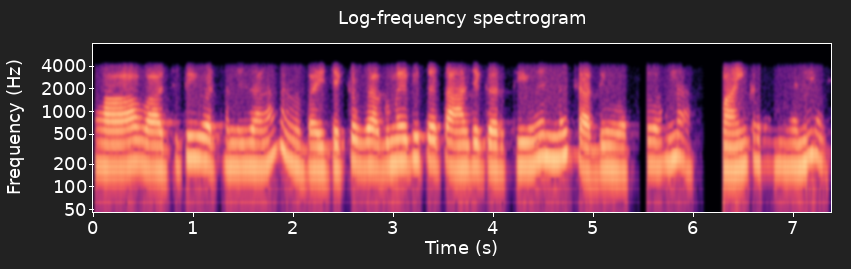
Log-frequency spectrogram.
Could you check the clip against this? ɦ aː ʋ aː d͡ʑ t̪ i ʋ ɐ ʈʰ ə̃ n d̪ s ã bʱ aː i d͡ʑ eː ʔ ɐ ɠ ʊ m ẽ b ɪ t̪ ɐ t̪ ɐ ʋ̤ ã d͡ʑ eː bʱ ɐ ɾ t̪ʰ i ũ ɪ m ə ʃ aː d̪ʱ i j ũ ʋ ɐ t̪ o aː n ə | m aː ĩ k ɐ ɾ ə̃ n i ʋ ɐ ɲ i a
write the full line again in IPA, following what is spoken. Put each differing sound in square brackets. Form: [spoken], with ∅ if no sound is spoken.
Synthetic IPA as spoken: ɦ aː ʋ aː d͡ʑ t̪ i ʋ ɐ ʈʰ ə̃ n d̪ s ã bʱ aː i d͡ʑ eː [k] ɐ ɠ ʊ m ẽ b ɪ t̪ ɐ t̪ ɐ ʋ̤ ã d͡ʑ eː [ɡʱ] ɐ ɾ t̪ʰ i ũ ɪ [n] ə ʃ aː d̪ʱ i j ũ ʋ ɐ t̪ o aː n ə | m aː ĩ k ɐ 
